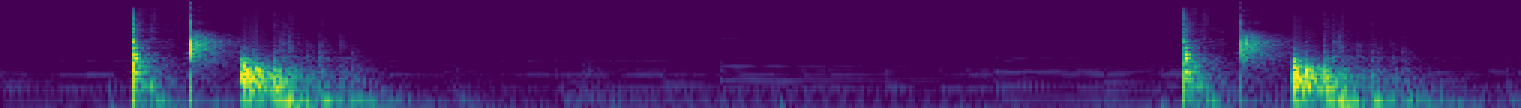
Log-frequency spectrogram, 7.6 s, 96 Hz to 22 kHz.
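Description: A pool cue strikes the cue ball on a pool table as a stun shot sends the 2 ball toward the side pocket. Two separate bursts of sharp clacks and knocks, each a quick cluster of hits, are separated by several seconds of near-quiet.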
